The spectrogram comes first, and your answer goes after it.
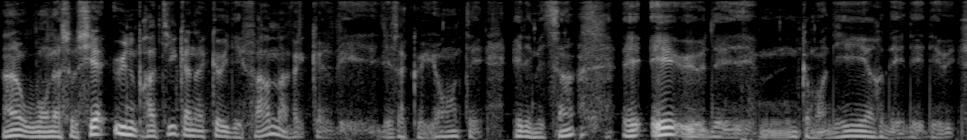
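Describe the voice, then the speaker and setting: Somewhat breathy and fairly low in pitch, a man speaks at a very slow pace with lively intonation and big swings in loudness. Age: 80s+. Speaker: retired doctor, activist. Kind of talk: testimony. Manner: halting, many hesitations.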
